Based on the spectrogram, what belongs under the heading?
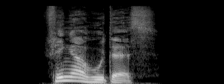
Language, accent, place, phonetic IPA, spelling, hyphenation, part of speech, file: German, Germany, Berlin, [ˈfɪŋɐˌhuːtəs], Fingerhutes, Fin‧ger‧hu‧tes, noun, De-Fingerhutes.ogg
- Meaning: genitive singular of Fingerhut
